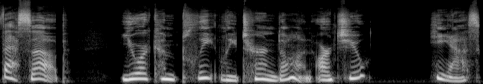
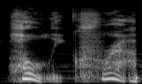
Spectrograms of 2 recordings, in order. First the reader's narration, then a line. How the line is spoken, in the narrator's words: he whispered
